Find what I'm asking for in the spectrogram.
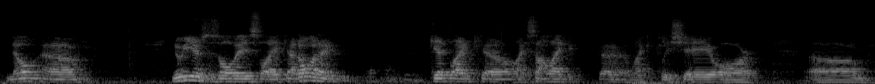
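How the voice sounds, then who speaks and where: Unhurried and medium-pitched, a man hosts a relaxed weekly live stream on model kits, rambling with many fillers and restarts. Because he's away from the mic, the recording sounds roomy and echoey, with a faint hum.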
